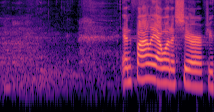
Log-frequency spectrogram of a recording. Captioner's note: laughing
